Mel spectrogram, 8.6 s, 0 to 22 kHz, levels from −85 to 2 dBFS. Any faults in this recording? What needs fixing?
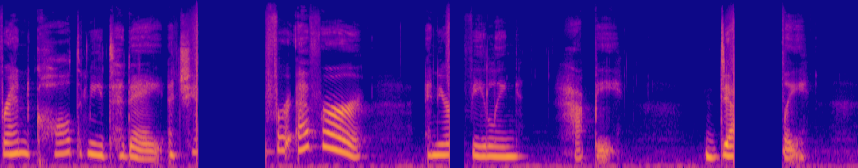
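Wireless microphone squelch dropout occurs three times in this speech: at 1.81–2.79 s, just after "called me today and", with a 0.68 s mute; at 4.45–4.65 s, muting 0.16 s; and at 7.22–7.90 s, muting 0.49 s. Each time the FM radio link fades, hiss swells, and the receiver's squelch closes. That hiss before the silent hole sets it apart from a digital dropout, which cuts cleanly. Better antenna placement, clear line of sight, or diversity receivers prevent it.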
